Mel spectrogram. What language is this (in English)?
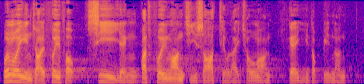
Cantonese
